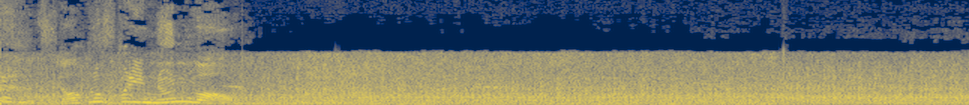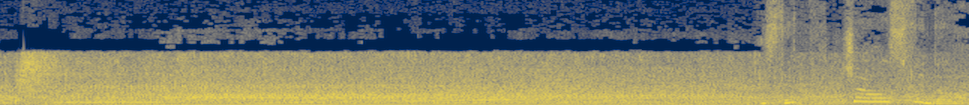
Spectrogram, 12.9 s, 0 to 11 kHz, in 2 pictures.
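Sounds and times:
heavy bus engine rumbling and idling: 0:00.0 - 0:12.9
speech: 0:00.4 - 0:01.8, 0:11.6 - 0:12.9
bus air brakes hissing: 0:06.6 - 0:07.0.

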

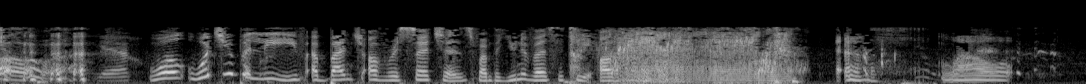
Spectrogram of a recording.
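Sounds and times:
speech: 0:00.8 - 0:10.3
wet diarrhea fart sound effect: 0:05.9 - 0:08.1.

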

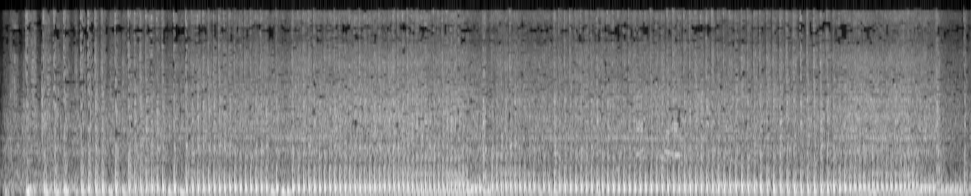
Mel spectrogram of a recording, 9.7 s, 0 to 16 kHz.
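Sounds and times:
1936 Royal Enfield motorcycle engine starting and chugging: 0:00.0 - 0:09.7.

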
